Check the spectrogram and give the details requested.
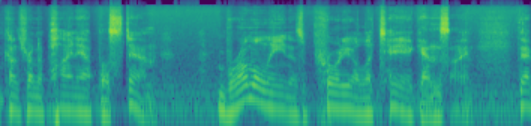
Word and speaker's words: bromelain: had another one that you said that was bromo lean at did I say it correctly yes if you're not aware of pineapple that's where bromine comes from comes from the pineapple stem bromelain is a proteolytic enzyme that means it breaks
